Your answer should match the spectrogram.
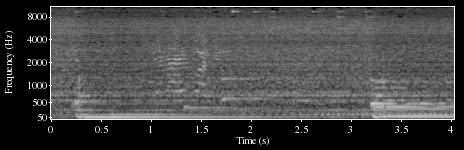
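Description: Music played loud through a tractor-mounted speaker system, with deep sustained bass notes that hit about a quarter-second in and again just after three seconds, each slowly fading, under higher melody notes.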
